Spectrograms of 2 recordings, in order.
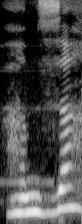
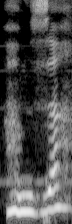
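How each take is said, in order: Both takes have the same delivery.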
